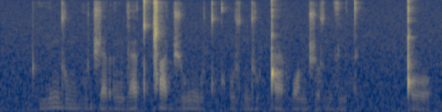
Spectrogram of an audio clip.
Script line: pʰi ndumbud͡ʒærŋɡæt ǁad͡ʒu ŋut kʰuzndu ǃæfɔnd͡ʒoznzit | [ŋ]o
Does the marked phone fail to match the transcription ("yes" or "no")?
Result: yes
